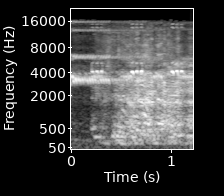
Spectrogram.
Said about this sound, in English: I might not need this tonight. I brought my my cricket noisemaker.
